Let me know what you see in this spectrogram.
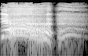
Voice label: pain death; female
